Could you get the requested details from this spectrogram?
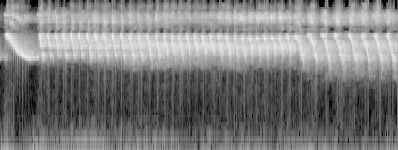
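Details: Male canary song used to excite young birds: one descending whistle opens into a long, dense, rattling trill that later breaks into faster sweeping notes.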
